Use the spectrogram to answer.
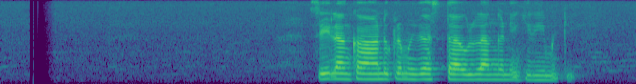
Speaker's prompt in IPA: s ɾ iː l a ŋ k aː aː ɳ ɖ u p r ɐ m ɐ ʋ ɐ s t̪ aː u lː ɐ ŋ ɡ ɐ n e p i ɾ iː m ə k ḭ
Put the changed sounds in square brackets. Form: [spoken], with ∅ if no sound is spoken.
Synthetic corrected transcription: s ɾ iː l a ŋ k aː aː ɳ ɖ u [k] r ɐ m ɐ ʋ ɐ s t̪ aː u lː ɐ ŋ ɡ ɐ n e [k] i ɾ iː m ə k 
